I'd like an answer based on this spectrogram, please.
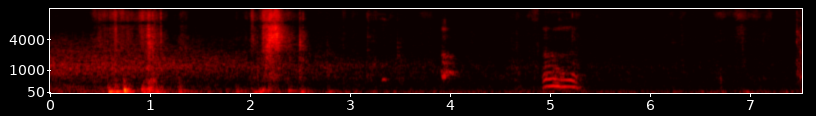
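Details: Cavalier King Charles Spaniel puppy Milk, a two-month-old tricolour, meets her older Blenheim sister Choco indoors. A faint short whimper comes first, then one brief, clear whine that rises and falls, amid soft thumps and shuffling in a quiet room.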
